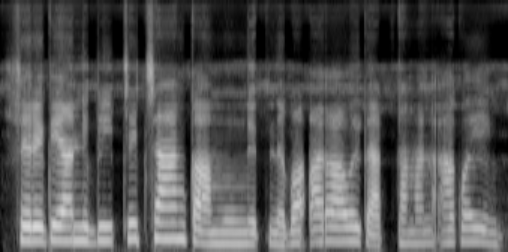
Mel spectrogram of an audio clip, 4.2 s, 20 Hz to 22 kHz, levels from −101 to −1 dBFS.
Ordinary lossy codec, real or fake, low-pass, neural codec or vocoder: none; fake; none; codec, 44.1 kHz, 2.6 kbps, SNAC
